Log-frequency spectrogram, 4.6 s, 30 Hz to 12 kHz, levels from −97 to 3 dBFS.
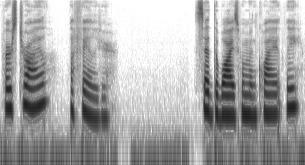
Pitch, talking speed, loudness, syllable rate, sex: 210 Hz, 120 wpm, -17 LUFS, 4.2 syllables/s, female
